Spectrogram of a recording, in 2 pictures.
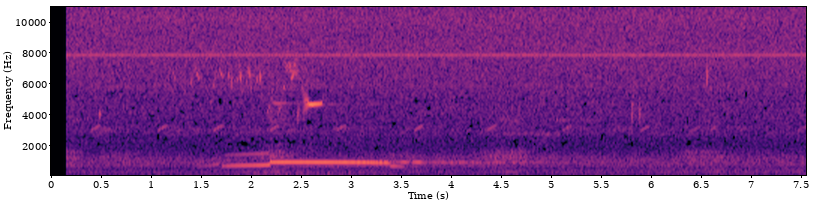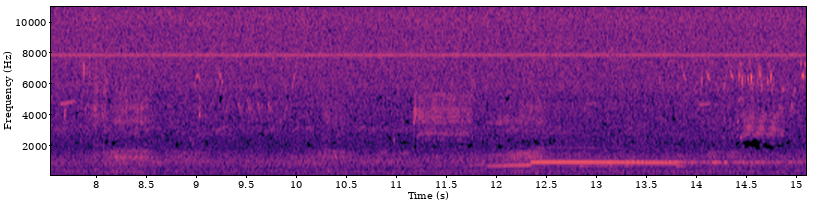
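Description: Two long calls about ten seconds apart, each a short lower note rising into a higher note held for about a second, over a faint steady background with scattered faint high chirps.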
